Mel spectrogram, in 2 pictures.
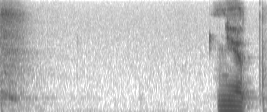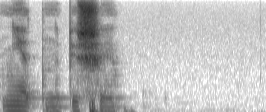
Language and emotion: Russian, neutral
